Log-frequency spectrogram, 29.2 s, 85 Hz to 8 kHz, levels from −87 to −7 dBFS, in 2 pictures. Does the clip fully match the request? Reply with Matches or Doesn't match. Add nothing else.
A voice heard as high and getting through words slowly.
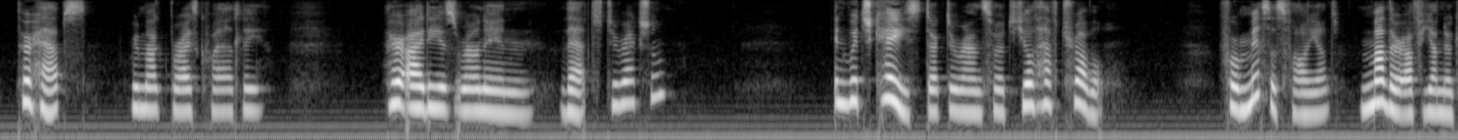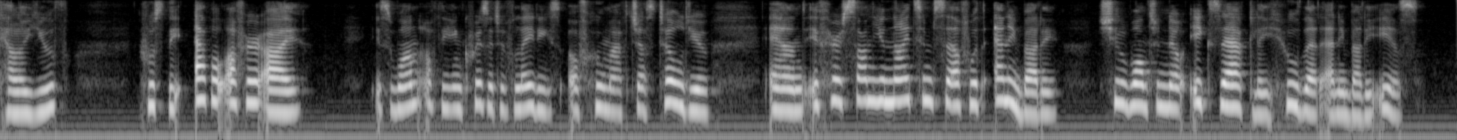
Matches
